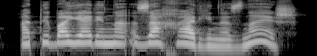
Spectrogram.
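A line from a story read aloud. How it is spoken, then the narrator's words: Plain. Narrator (Russian): спросил он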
